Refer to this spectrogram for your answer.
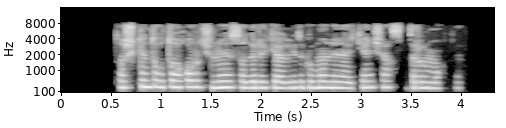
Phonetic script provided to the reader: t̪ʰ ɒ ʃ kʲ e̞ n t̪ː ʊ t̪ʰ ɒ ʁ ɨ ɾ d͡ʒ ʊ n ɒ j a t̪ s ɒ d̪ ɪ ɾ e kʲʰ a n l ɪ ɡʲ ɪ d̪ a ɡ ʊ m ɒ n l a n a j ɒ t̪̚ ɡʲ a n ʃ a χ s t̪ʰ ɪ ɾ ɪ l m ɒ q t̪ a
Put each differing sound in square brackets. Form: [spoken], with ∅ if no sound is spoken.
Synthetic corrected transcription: t̪ʰ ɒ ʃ kʲ e̞ n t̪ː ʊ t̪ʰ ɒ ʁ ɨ ɾ d͡ʒ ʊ n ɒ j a t̪ s ɒ d̪ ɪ ɾ e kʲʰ a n l ɪ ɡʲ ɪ d̪ a ɡ ʊ m ɒ n l a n a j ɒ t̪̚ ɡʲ a n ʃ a χ s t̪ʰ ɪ ɾ ɪ l m ɒ q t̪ a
